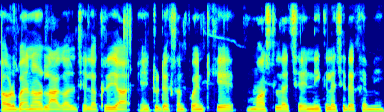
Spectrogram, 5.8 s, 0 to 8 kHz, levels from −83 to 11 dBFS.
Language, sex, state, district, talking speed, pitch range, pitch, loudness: Maithili, male, Bihar, Saharsa, 185 wpm, 115-120 Hz, 115 Hz, -17 LUFS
